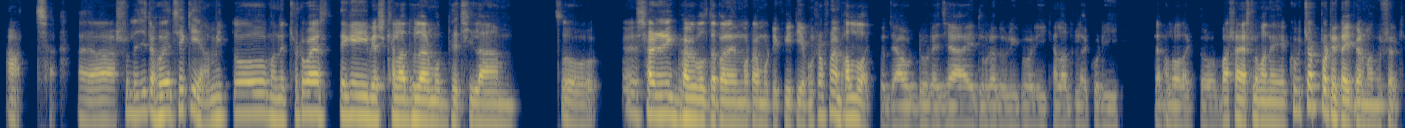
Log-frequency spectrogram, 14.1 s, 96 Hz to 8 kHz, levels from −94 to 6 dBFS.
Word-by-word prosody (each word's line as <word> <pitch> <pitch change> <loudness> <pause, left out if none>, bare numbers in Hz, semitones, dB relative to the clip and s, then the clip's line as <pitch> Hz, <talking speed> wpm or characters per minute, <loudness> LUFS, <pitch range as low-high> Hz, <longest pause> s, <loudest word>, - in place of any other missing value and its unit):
আচ্ছা। - - -9 0.3
আ - - -5 0.3
আসলে 160 +4 -9
যেটা 170 0 0
হয়েছে 160 +3 +3
কি 180 - +1
আমি 140 +2 -3
তো 160 - -4 0.3
মানে 135 -1 -2
ছোট 150 - -10
বয়স 160 -1 +6
থেকেই 150 -1 +3
বেশ 135 - +1
খেলাধুলার 130 -1 +5
মধ্যে 120 +1 -5
ছিলাম। 115 -2 +1 0.6
সো - - -5 0.6
এ - - -8 0.2
শারীরিকভাবে 150 -3 +6
বলতে 130 +1 +2
পারেন 120 -1 +4
মোটামুটি 115 -1 -3
ফিটই 120 -1 -4
এবং 115 +1 -7
সবসময় 150 -1 -1
ভালো 135 -1 +4
লাগতো - - -11
যে - - -8
আউটডোর 105 +1 -7
এ - - -7
যাই, 100 -1 0
দৌড়াদৌড়ি 100 -1 -10
করি, 100 -1 -10
খেলাধুলা 100 +1 -9
করি, 100 0 -11 0.5
ভালো 105 0 -4
লাগতো। 100 +1 -13 0.2
বাসায় 125 0 +3
আসলে 130 0 -3
মানে 120 - -2 0.2
খুব 180 - -7
চটপটে 190 -7 +3
টাইপের 120 -2 +4
মানুষ 105 0 -6
আরকি - - -12
125 Hz, 190 wpm, -22 LUFS, 110-150 Hz, 0.6 s, বয়স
